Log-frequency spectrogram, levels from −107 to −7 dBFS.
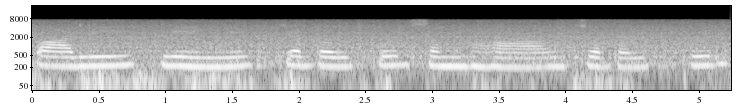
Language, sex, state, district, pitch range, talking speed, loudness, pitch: Hindi, female, Madhya Pradesh, Katni, 215-230 Hz, 70 wpm, -15 LUFS, 225 Hz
